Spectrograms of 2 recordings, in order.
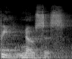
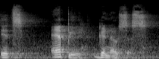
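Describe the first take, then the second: First: The G sound is left silent in the word. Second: The G sound is pronounced in the word. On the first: The speaker calls it right. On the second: The speaker calls it wrong.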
